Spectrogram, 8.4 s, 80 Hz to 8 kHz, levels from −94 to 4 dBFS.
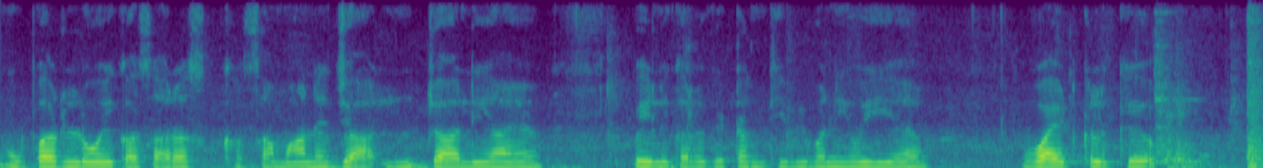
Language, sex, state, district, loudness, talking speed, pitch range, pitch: Hindi, female, Haryana, Jhajjar, -22 LUFS, 140 wpm, 205-220 Hz, 215 Hz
